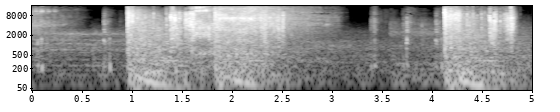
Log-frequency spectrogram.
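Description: A heavy gun fires in loud booming bursts.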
